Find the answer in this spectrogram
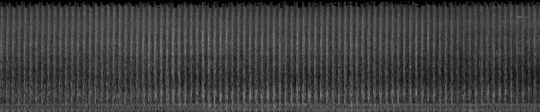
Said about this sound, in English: when all at once everybody was knocked on their asses by a helicopter descending out of nowhere.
